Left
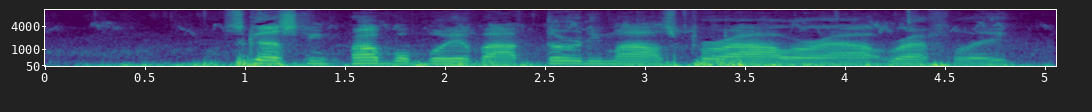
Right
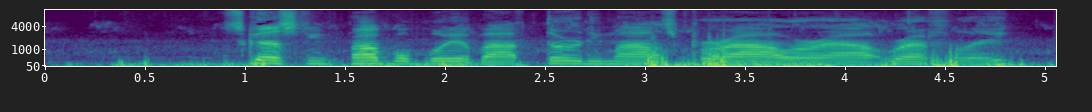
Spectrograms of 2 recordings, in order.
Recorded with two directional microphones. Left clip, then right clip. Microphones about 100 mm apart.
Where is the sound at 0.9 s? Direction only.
20° right (ahead or behind); by 4.9 s 35° right (ahead or behind).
